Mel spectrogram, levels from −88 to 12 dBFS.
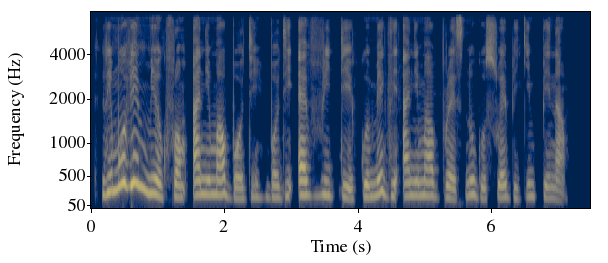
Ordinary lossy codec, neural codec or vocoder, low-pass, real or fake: none; none; 7.2 kHz; real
